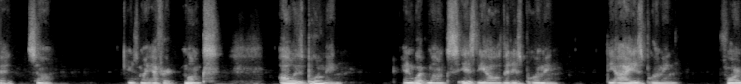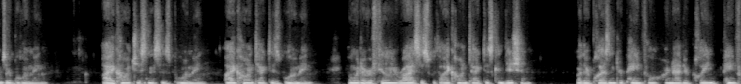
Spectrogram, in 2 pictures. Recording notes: Zen Mountain Monastery (Via Zoom).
